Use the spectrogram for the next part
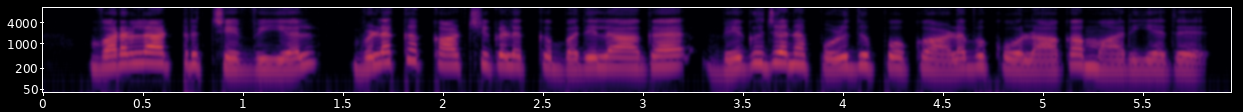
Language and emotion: Tamil, neutral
